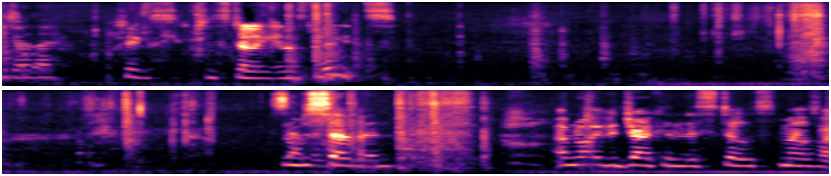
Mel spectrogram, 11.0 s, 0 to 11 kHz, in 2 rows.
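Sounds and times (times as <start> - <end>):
paper crinkle: 4.4 - 7.0
paper slip rustling: 4.4 - 8.8.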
